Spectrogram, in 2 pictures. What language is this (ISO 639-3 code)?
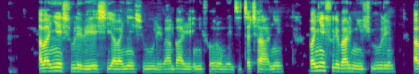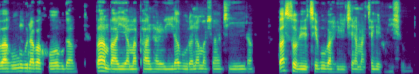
run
